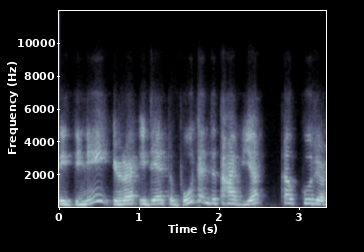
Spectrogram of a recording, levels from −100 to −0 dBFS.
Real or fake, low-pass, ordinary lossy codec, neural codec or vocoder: fake; 7.2 kHz; Opus, 24 kbps; codec, 16 kHz, about 1 kbps, DyCAST, with the encoder's durations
